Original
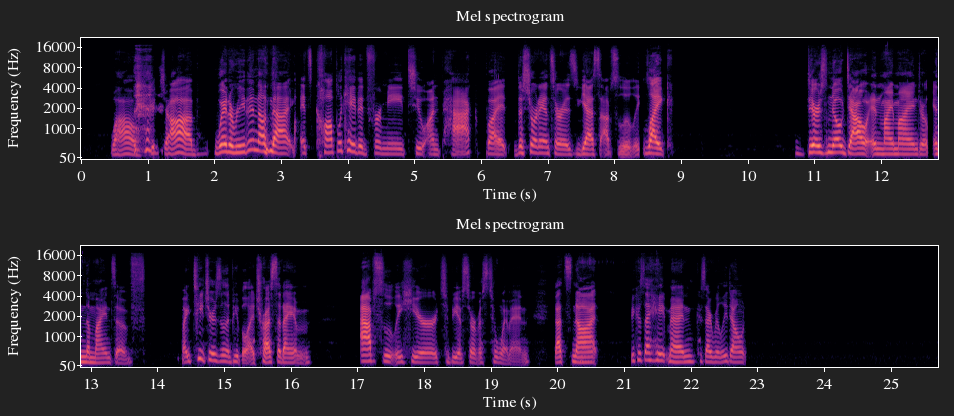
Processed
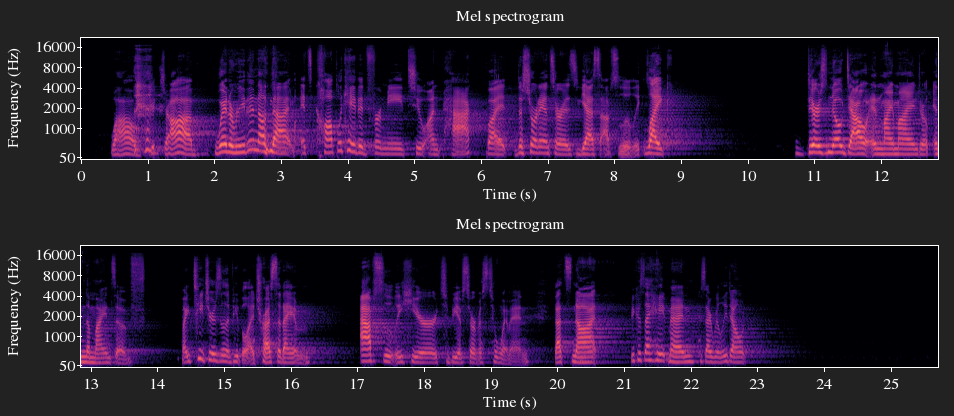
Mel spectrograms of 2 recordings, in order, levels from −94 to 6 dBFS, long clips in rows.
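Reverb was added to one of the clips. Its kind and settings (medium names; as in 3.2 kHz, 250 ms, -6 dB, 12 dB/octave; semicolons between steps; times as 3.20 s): spring tank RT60 1.7 s, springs 43/52 ms, chirp 75 ms, DRR 18 dB; trim -2 dB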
